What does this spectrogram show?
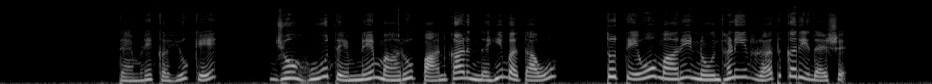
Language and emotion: Gujarati, fearful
